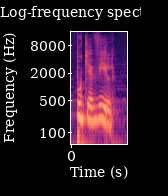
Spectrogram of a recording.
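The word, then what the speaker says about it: Pouqueville: διπλωμάτης και πυρηγητής Φρανσουά Πουκβίλ, Πουκεβίλ τον λένε και καλά στα ελληνικά, Πουκβίλ προφέρεται τέλος πάντων,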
